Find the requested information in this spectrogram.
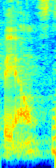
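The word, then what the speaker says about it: Beyoncé: Do you remember the rule about pronunciation of final E of the words of foreign origin? I talked about it in my film about coffee and beverages.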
